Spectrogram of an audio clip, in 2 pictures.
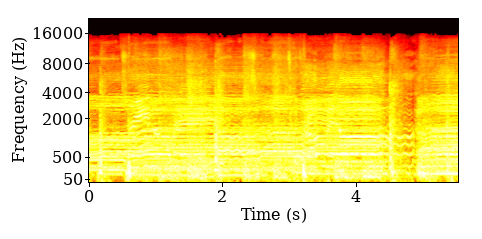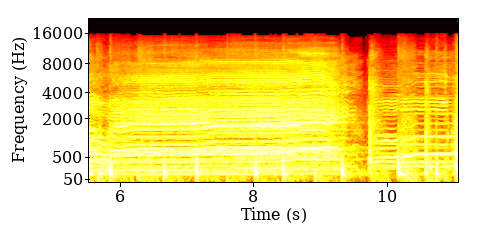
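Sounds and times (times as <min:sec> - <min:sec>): male a cappella group singing: 0:00.0 - 0:11.0
vocal percussion hits: 0:00.0 - 0:11.0.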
